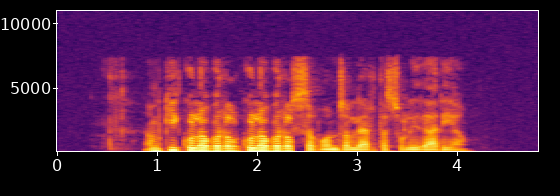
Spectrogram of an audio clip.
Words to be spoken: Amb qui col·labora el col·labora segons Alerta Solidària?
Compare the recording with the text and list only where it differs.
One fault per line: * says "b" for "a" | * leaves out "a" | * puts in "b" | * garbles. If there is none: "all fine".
all fine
